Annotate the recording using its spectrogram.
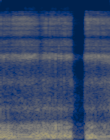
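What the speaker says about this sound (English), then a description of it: "Dang, that is a snore." A character snoring loudly and steadily through an afternoon nap in Genshin Impact, a rough, raspy breath that cuts off briefly before resuming.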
